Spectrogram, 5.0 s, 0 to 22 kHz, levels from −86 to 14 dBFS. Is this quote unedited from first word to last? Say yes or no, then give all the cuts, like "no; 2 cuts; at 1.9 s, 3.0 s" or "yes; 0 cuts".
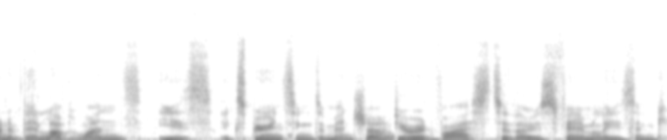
no; 2 cuts; at 1.6 s, 3.0 s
